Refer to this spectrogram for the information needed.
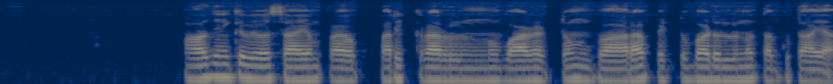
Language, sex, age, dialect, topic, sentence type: Telugu, male, 18-24, Telangana, agriculture, question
